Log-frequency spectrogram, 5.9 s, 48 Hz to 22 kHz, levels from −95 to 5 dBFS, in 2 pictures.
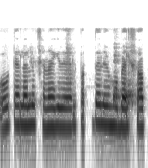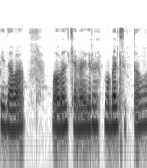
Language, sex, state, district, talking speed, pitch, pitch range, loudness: Kannada, female, Karnataka, Raichur, 120 wpm, 220 Hz, 210-230 Hz, -18 LUFS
